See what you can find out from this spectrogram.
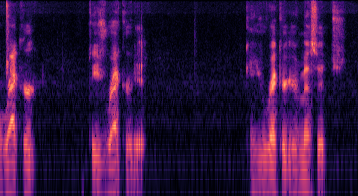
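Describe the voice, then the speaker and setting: Putting on a robotic character voice, a man speaks at a moderate pace with a very deep, low pitch. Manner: robotic, flat, stiff, mechanical.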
